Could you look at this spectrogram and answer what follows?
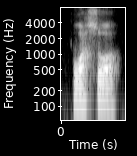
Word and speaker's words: Poisson: So let's call it Poisson, but if you're going to see the proper enunciation of that, pronunciation is Poisson because it's French. But let it be Poisson for now.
